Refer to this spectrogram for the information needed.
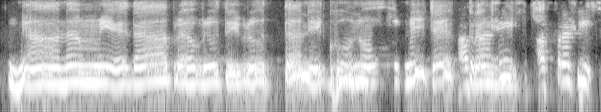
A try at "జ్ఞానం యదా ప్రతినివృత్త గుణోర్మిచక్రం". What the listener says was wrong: అప్రతి నివృత్త ప్రవృత్తి అంటున్నారు, ప్రవృత్తి కాదు. ఆ ప్రతి యదా జ్ఞానం యదా ప్రతి నివృత్త గుణోర్మి చక్రం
